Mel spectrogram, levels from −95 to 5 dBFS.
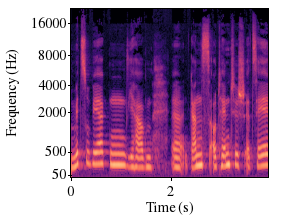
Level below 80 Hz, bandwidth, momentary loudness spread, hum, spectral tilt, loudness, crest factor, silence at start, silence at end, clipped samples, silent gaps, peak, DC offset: -64 dBFS; 17 kHz; 6 LU; none; -4.5 dB/octave; -17 LUFS; 14 dB; 0 s; 0 s; under 0.1%; none; -2 dBFS; 0.1%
